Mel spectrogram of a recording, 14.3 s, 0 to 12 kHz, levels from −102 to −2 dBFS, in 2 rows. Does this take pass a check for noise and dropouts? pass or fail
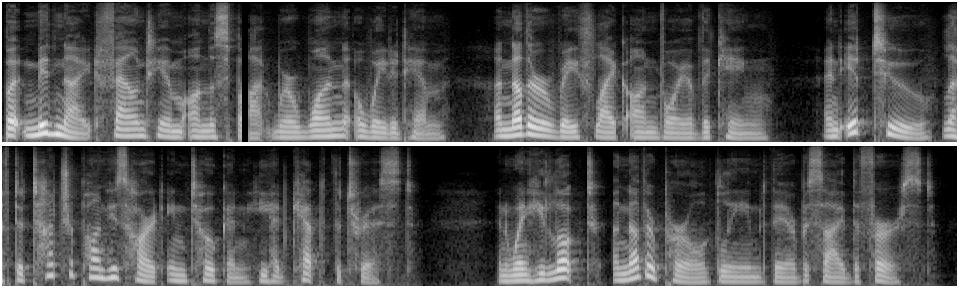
fail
